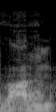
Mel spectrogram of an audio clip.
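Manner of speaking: Rotom said as RAH-dum; others' pronunciation. Shown as a demonstration. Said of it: "a lot of people pronounce it".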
